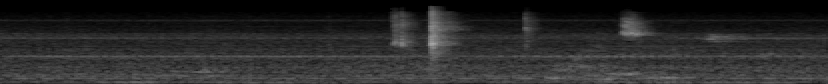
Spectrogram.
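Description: Scissors snipping into fabric: two quick snips about two seconds in, the second the loudest, then one more about a second later, cutting a notch into the edge of the pocket piece.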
